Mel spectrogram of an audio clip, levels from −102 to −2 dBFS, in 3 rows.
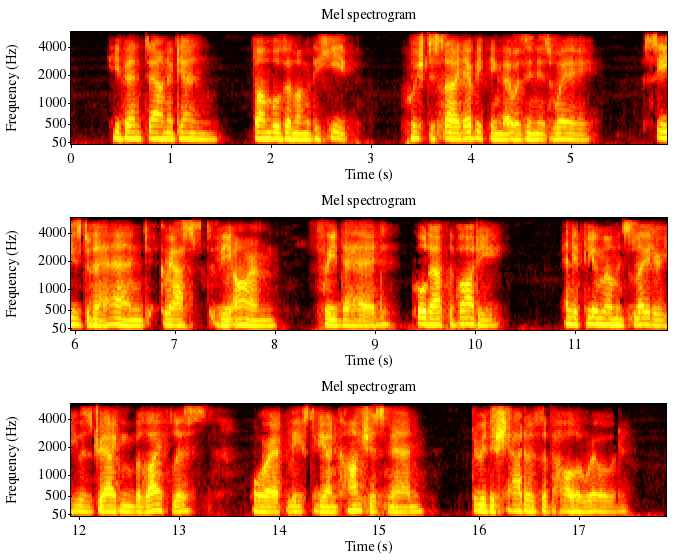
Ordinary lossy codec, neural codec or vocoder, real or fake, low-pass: AAC, 24 kbps; codec, 24 kHz, 3 kbps, HILCodec; fake; 5.4 kHz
